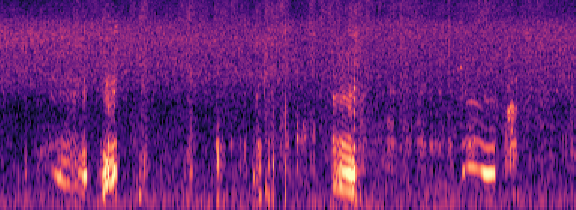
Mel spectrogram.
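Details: Basset Hound puppies at a farm give thin, squeaky whimpering cries, three short wavering whines spaced about a second apart, over a low steady background hiss.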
